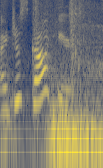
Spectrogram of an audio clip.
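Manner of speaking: high, loud, outraged yelling.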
